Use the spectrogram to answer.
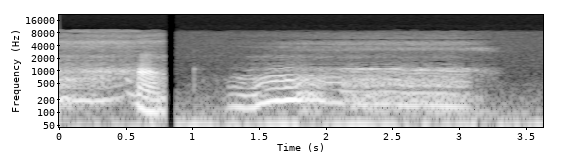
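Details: Snoring recorded with the SnoreLab smartphone app during sleep: loud, harsh, droning snoring with a wavering, tonal edge across the breaths; ordinary heavy snoring.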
